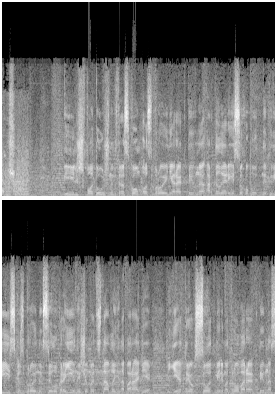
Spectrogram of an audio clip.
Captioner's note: tornado; tornado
